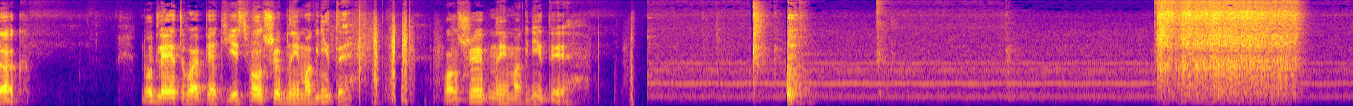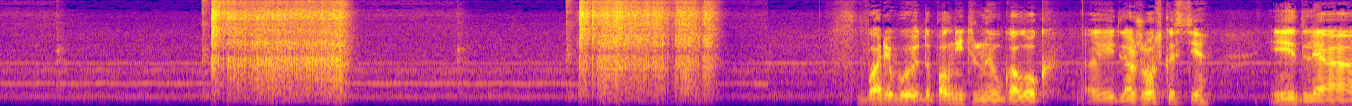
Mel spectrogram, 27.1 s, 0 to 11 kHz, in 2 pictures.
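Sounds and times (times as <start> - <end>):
electrical hum: 1.2 - 27.0
arc welding crackling and hissing: 11.6 - 14.2, 15.6 - 18.2, 19.2 - 21.2.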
